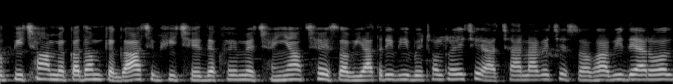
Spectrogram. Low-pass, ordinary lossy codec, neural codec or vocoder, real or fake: 7.2 kHz; none; none; real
